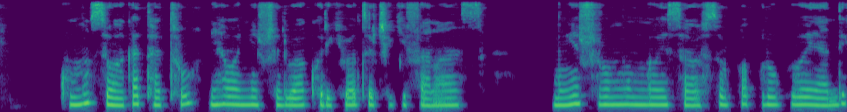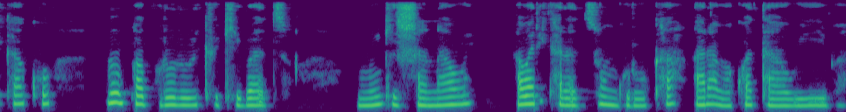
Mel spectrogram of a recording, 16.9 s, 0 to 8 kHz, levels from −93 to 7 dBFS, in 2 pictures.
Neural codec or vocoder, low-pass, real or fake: codec, 16 kHz, 16 kbps, FreqCodec, larger model; 7.2 kHz; fake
